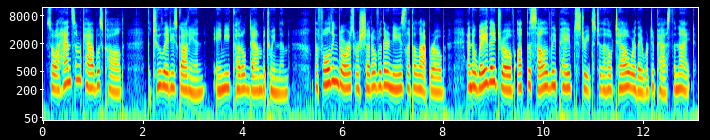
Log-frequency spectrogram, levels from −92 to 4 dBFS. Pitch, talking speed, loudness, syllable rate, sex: 220 Hz, 215 wpm, -18 LUFS, 5.7 syllables/s, female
